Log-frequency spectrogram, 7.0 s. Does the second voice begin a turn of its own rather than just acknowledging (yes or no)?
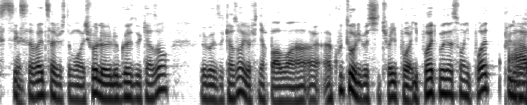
no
